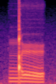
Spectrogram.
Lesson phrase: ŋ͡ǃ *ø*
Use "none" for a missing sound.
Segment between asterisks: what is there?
ø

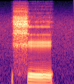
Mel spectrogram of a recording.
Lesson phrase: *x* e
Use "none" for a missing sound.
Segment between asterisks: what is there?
x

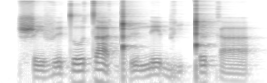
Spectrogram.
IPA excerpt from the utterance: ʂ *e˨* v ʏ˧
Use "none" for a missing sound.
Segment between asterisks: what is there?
e˨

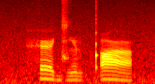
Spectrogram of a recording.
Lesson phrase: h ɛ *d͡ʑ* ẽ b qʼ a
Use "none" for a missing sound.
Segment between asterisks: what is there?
d͡ʑ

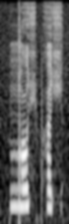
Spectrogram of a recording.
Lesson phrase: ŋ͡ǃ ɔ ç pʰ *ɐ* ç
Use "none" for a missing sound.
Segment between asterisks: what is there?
ɐ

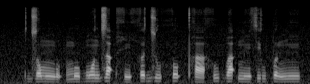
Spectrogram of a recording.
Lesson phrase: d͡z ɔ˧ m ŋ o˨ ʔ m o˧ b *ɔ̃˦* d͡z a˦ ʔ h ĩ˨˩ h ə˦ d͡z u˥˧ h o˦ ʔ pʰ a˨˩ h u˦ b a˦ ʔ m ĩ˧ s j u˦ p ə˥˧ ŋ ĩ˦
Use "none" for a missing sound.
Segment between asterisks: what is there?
ɔ̃˦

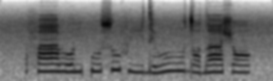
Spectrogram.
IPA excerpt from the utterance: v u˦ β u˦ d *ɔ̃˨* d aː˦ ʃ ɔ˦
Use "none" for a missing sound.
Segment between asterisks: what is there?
ɔ˨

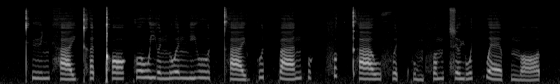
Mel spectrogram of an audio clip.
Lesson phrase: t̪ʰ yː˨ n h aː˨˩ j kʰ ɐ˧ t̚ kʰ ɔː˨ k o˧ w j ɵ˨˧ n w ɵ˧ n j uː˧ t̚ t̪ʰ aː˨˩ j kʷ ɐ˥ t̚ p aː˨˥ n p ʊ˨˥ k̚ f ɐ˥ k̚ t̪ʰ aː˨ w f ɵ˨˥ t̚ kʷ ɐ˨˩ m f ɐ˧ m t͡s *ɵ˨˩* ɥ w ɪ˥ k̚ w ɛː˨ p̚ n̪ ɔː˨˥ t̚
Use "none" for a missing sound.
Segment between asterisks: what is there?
ɵ˧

